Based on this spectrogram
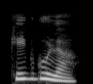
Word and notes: ಕಿಗ್ಗಳ: kiggaḷa

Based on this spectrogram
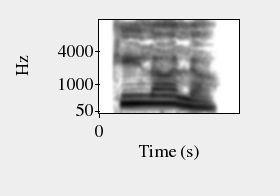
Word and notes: ಕೀಲಾಲ: kīlāla

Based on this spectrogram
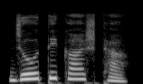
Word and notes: ಜೋತಿಕಾಷ್ಠ: Kannada

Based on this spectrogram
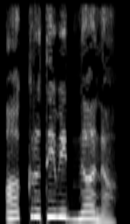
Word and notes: ಆಕೃತಿವಿಜ್ಞಾನ: ākřti vijñāna

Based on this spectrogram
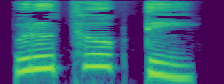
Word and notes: ವೃಥೋಕ್ತಿ: kannada

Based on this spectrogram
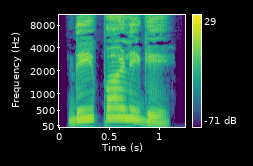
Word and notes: ತಪೋಲೋಕ: tapōlōka

